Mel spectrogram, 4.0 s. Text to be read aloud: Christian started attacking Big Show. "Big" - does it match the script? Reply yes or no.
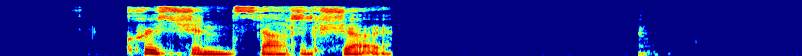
no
